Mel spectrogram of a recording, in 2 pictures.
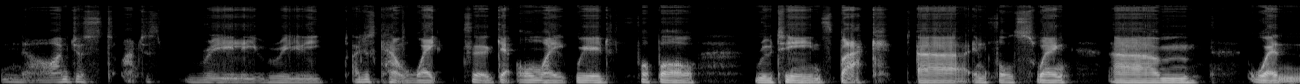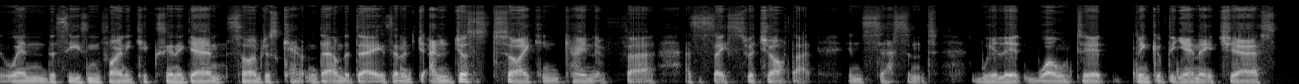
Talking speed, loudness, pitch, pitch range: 145 wpm, -24 LUFS, 95 Hz, 90-100 Hz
